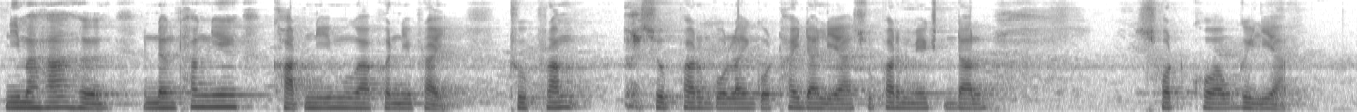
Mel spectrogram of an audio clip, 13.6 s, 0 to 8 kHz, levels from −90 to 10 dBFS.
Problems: low volume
